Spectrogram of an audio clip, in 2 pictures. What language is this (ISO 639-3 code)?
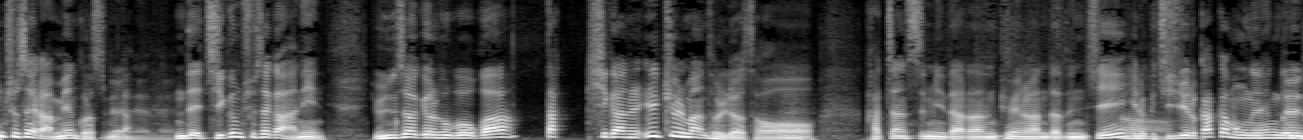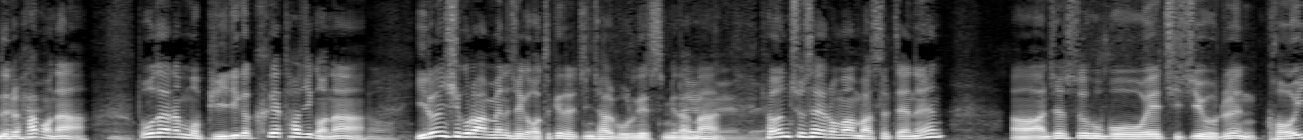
kor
